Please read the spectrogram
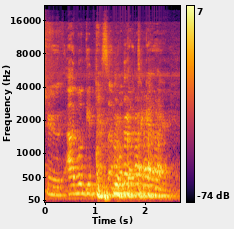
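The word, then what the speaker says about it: gâteau: But you gotta say it all French. It's spelled G-A-T-E-A-U. Get you. Get you, Twinkies.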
